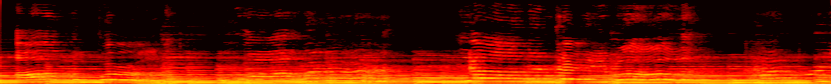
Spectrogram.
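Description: A woman singing with piano accompaniment, her held notes wavering with vibrato over sustained piano chords.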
